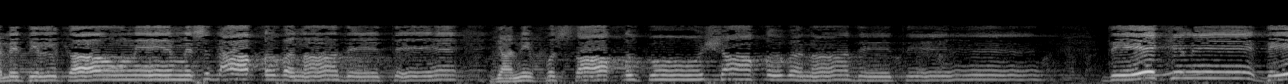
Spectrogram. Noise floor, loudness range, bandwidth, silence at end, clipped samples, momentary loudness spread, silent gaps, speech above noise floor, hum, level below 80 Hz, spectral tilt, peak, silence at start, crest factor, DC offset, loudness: -49 dBFS; 7 LU; 6.6 kHz; 0 s; under 0.1%; 13 LU; none; 24 dB; none; -56 dBFS; -3.5 dB/octave; -6 dBFS; 0 s; 18 dB; under 0.1%; -25 LUFS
